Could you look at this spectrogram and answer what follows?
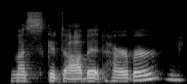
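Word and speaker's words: Musquodoboit Harbour: Uh, I'm playing, um, now I got to say this right. Muscadabit Harbor. Good job. Did I say it right? Yeah.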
